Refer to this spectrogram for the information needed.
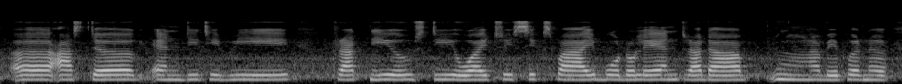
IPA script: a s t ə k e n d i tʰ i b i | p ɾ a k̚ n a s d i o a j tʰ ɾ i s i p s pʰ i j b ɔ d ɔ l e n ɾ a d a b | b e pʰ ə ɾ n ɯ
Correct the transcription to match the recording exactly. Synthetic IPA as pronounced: a s t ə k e n d i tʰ i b i | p ɾ a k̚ n i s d i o a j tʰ ɾ i s i k s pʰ a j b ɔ d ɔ l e n ɾ a d a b | b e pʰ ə ɾ n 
